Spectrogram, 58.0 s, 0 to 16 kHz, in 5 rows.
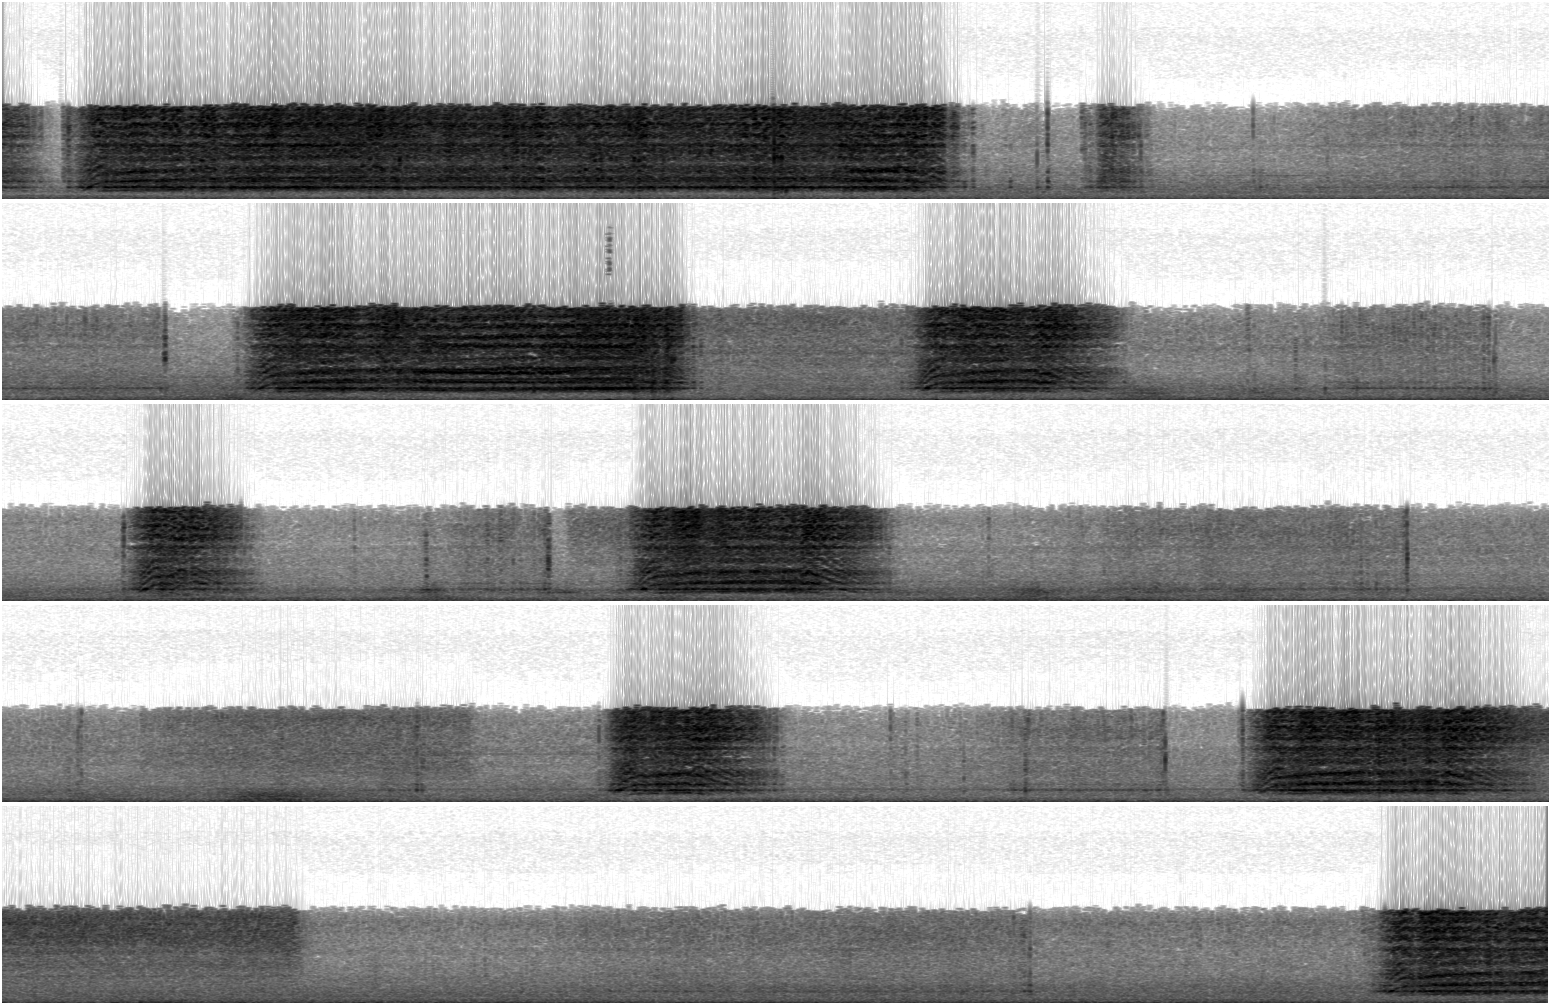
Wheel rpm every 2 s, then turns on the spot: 100, 230, 230, 120, 0, 20, 40, 210, 90, 90, 0, 10, 40, 10, 120, 0, 20, 0, 10, 40, 20, 10, 140, 10, 0, 10, 20, 0, 100.
10-12 16-18 22-24 32-34 42-44 50-54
